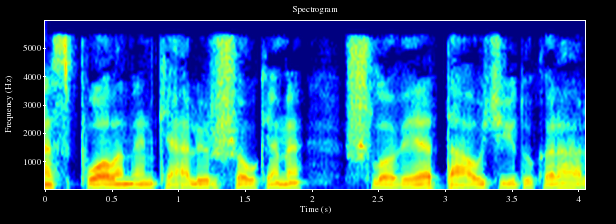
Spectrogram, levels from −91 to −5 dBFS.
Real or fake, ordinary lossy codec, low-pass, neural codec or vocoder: real; MP3, 32 kbps; 5.4 kHz; none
